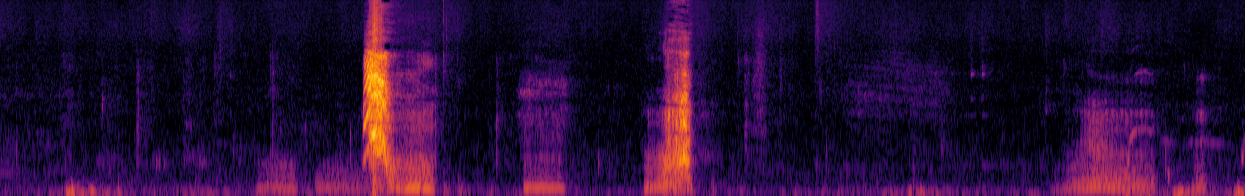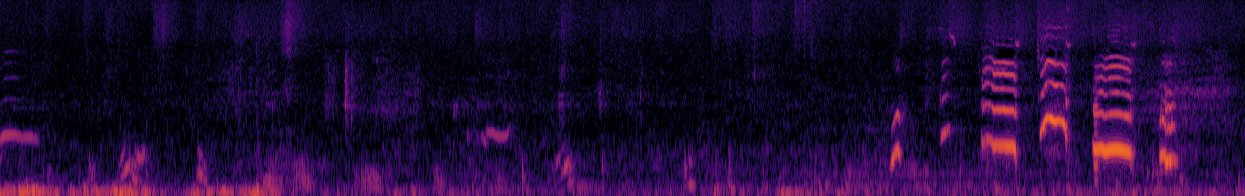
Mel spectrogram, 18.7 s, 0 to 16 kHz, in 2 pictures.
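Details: Kangal puppies aged 33 days at a dog-breeding farm, given goat milk and formula as a supplement: two sharp high yelps, soft grunting growls, then a run of thin, wavering high-pitched whimpers at the end.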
